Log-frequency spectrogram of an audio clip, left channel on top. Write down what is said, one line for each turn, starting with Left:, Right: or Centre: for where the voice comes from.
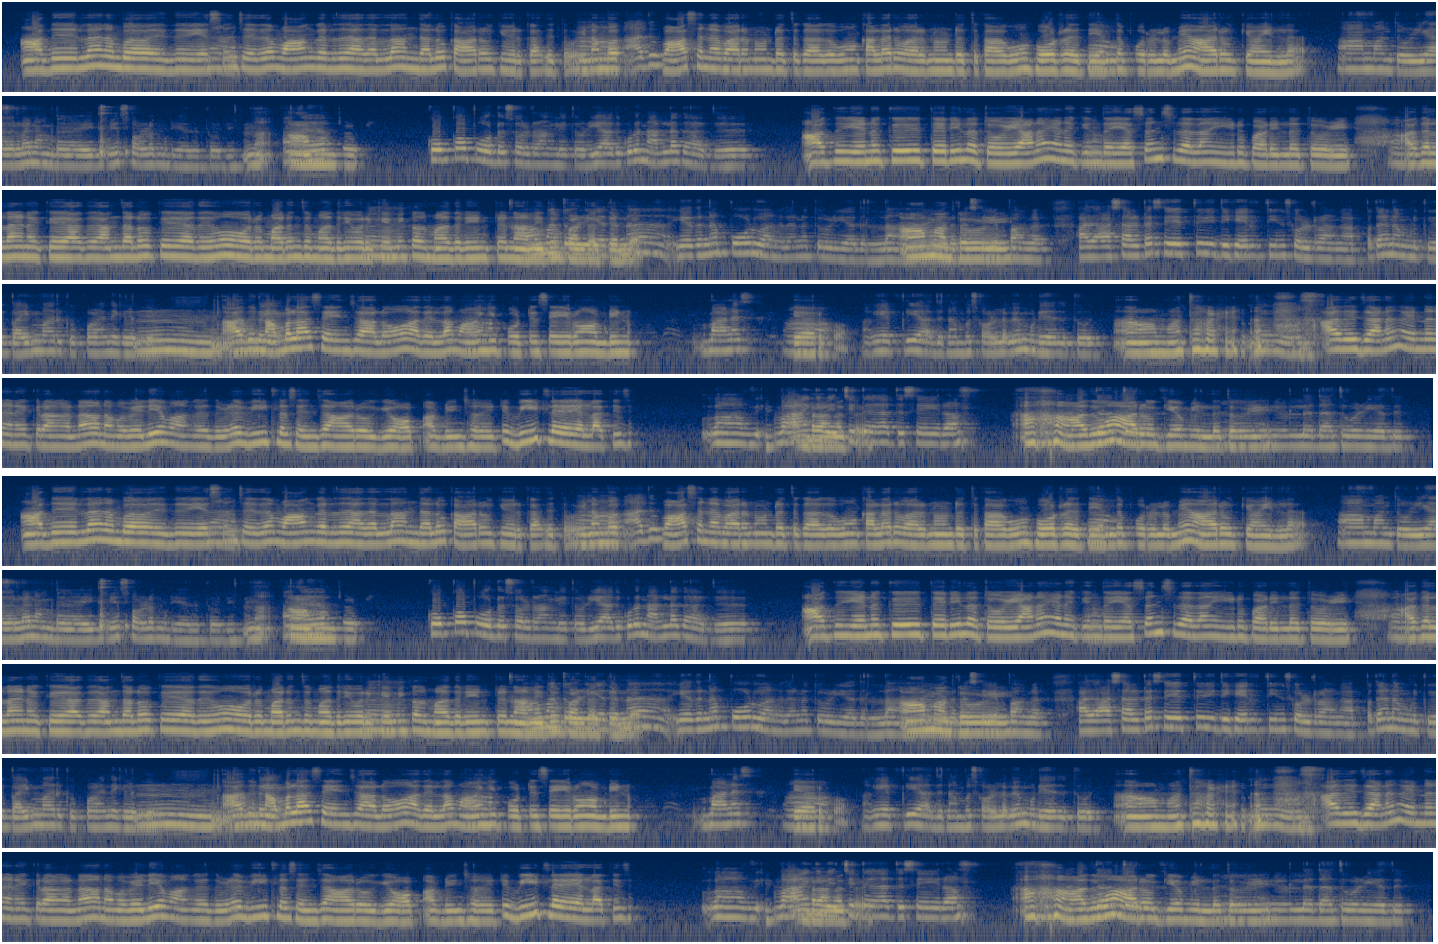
Left: அது எல்லாம் நம்ம இது எசன்ஸ்
Right: ஆ
Left: எதுதா வாங்கறது அதெல்லாம் அந்த அளவுக்கு ஆரோக்கியம் இருக்கு து தோழி
Right: ஆ
Left: நம்ம
Right: அது
Left: வாசனை
Right: ம்
Left: வரணும்ன்றதுக்காக கலர் வரணும்ன்றதுக்காகவும் போடுறது
Right: ஆ
Left: எந்த பொருளுமே ஆரோக்கியம் இல்ல
Right: ஆமா தோழி அதெல்லாம் நம்ம இதுவேே சொல்ல முடியாது
Left: ந
Right: அந்த
Left: ஆமா தோழி
Right: கொக்கோ போட சொல்றாங்களே தோழியா அது கூட நல்லதா அது
Left: அது எனக்கு தெரியல தோழி ஆனா எனக்கு இரு
Right: ஆ
Left: இந்த சன்ஸ்லல்ல தான் ஈடுபாடு இல்ல தோழி
Right: ஆ
Left: அதல்லாம் எனக்கு அந்த அளவுக்கு அதுவும் ஒரு மருந்து மாதிரி ஒரு
Right: உம்
Left: கெமிக்கல் மாதிரின்ட்டு நான்
Right: ஆமா
Left: இது
Right: தோழி
Left: பண்றது
Right: எதன்னா
Left: இல்ல
Right: எதனா போடுவாங்கதானே தோழி அதெல்லாம்
Left: ஆமா
Right: எதனா
Left: தோழி
Right: சேர்ப்பாங்க அது அசால்ிட்டா சே இது ஹெல்தினு சொல்றாங்க அப்பதான் நம்மளுக்கு பயமா இருக்கு கொழந்தைகளுக்கு
Left: உம் அது
Right: நம்ப
Left: நம்மளா செஞ்சாலும் அதெல்லாம் வாங்கி
Right: ஆ
Left: போட்டு செய் ரும் அப்படி
Right: மனசு ஆஹ்
Left: இருக்கு
Right: எப்படி அது நம்ம சொல்லவே முடிய <inaudible>
Left: ஆமா தோழி
Right: ம்
Left: அது ஜனங்கள் என்ன நினைக்க இருக்காங்கன்னா நம்ம வெளியே வாங்கறதை விட வீட்டுல செஞ்ச ஆரோக்கியம் அப்படின்னு சொல்லிட்டு வீட்டுல எல்லாத்த
Right: ஆஹ் வாங்கி
Left: பண்றாங்க
Right: வச்சுட்டு
Left: தோழி
Right: அதை செய்யறோம்
Left: ஆஹா
Right: அதுதான்
Left: அதுவு ஆரோக்கியம் இல்ல
Right: உஹம்
Left: தோழி
Right: உள்ளல்லதான் தோழியது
